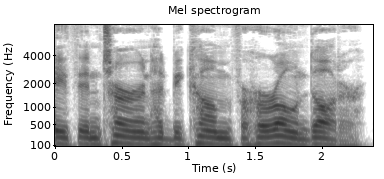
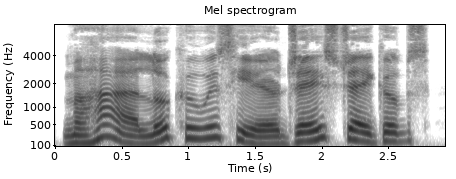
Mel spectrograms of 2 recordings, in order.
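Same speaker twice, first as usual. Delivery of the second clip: put-on older woman; 6 semitones higher, slower than usual. A narrator's reading. Mother voiced in story.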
